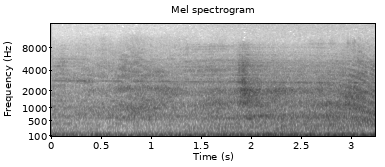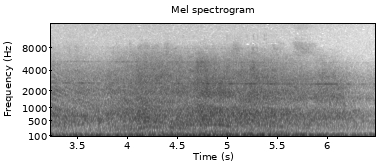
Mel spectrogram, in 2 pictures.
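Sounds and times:
Irish-registered jet airplane roaring past an airport in Copenhagen: 0.0s - 6.4s.

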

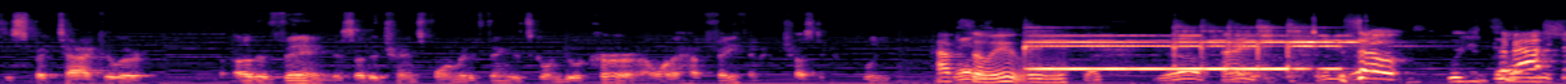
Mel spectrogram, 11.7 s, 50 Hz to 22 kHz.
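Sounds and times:
speech: 0.0s - 11.7s
yak bell's sustained metallic ring: 7.2s - 10.8s.

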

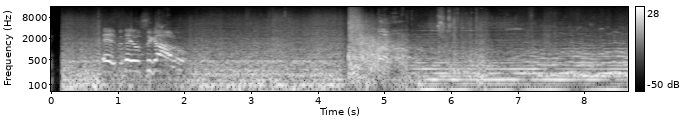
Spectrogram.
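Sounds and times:
armored car engine rumbling while driving down a road: 0.0s - 4.5s, 5.1s - 8.6s
sustained mechanical drone: 0.2s - 8.6s
speech: 0.8s - 2.4s
gunshot in a film scene: 4.4s - 5.5s.

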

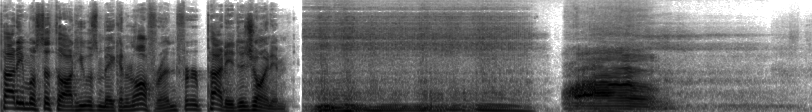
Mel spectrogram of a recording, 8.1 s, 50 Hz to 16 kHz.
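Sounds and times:
speech: 0.0s - 3.3s
sleeping man snoring loudly: 3.0s - 6.9s.

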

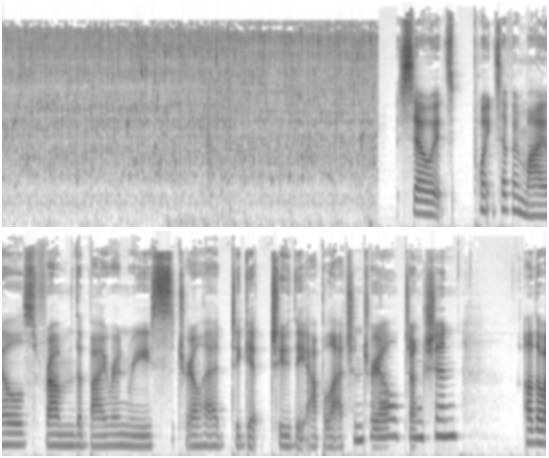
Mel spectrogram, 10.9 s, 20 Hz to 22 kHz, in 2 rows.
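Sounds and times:
mountain stream flowing over rocks: 0.0s - 3.8s
speech: 4.0s - 10.8s.

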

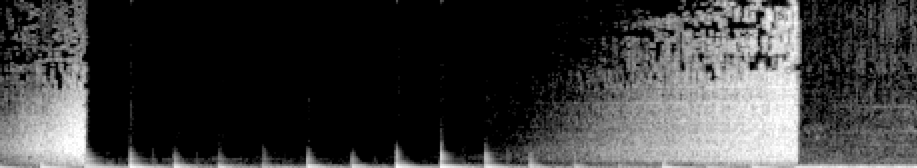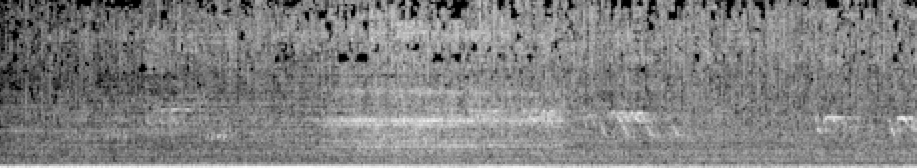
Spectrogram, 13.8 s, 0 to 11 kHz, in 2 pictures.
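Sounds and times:
car engine rumbling and revving: 0.0s - 13.7s
short burst of noise: 3.8s - 6.0s.

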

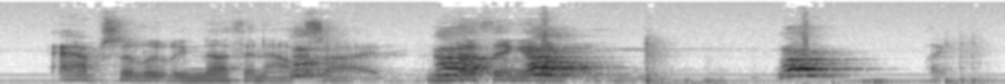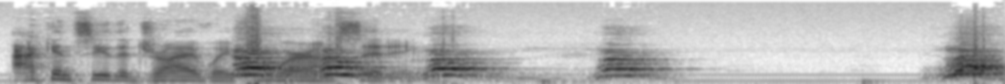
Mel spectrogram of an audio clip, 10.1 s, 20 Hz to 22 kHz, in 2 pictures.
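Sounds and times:
low steady hum: 0.0s - 10.0s
speech: 0.3s - 3.2s, 3.9s - 4.2s, 5.2s - 7.5s
dog barking at something outside near a driveway: 1.4s - 3.2s, 3.9s - 4.4s, 6.2s - 8.6s, 9.7s - 10.0s.

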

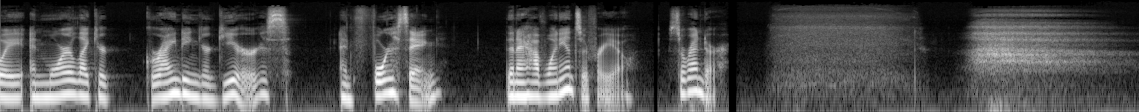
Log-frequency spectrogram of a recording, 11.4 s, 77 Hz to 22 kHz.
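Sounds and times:
speech: 0.0s - 7.3s
deep breath: 7.7s - 11.3s.

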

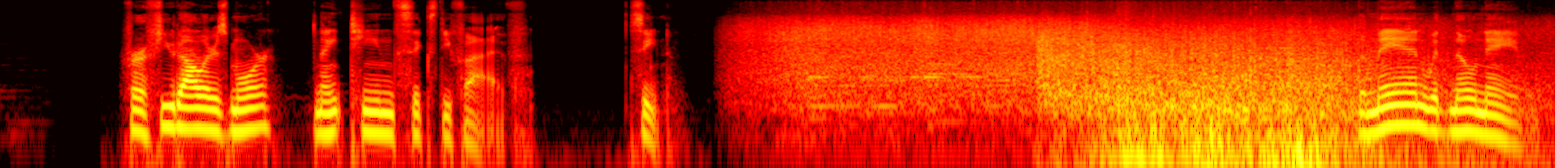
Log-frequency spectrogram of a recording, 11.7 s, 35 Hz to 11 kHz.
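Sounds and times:
speech: 1.0s - 4.0s, 4.7s - 5.8s, 10.2s - 11.5s
dense rain on a hard street surface: 5.4s - 11.6s.

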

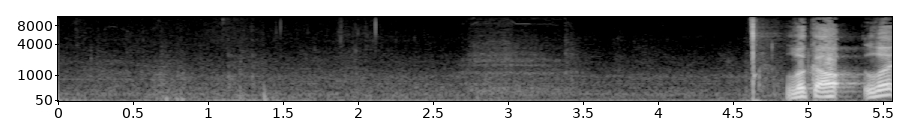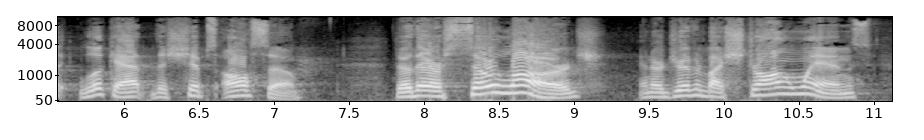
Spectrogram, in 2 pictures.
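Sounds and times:
horse hooves clip-clopping: 0.0s - 2.5s
low hum: 0.0s - 11.1s
speech: 4.9s - 11.0s.

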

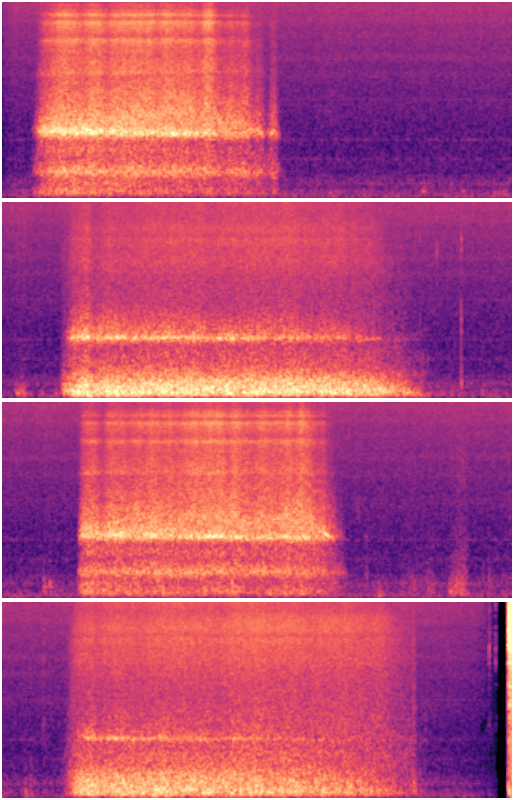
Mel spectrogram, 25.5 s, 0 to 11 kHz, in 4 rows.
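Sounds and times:
slow breathing in through the nose and out through the mouth: 0.4s - 3.5s, 7.2s - 11.6s, 13.7s - 17.1s, 20.0s - 24.0s.

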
